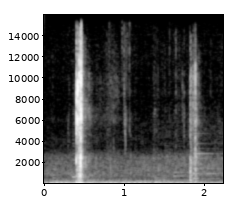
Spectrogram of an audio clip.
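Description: Two sharp clicks about a second and a half apart from the latches of a fifth-wheel RV's exterior compartment doors, the first and louder as a door is latched shut. A low steady rumble runs underneath.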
